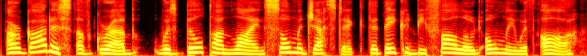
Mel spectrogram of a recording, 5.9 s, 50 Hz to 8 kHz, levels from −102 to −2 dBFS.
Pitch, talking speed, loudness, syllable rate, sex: 205 Hz, 185 wpm, -17 LUFS, 4.6 syllables/s, female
